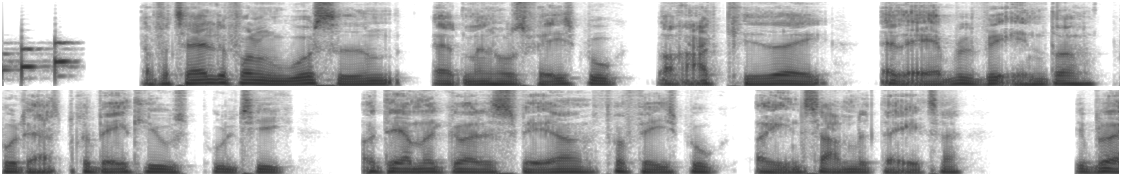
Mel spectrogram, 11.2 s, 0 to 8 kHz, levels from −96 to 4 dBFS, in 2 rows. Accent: native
